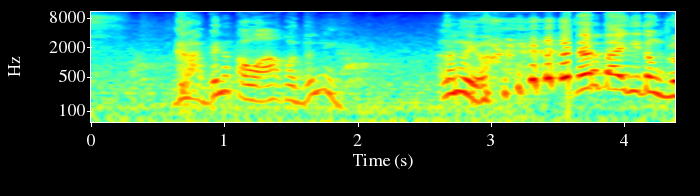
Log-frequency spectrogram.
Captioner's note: laughs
